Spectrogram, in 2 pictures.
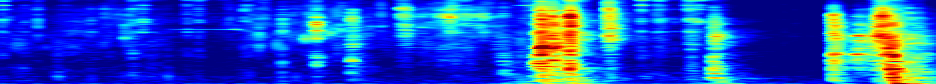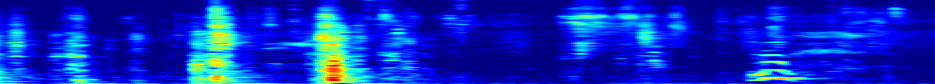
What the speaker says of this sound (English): That's all I'm doing is checking doors.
